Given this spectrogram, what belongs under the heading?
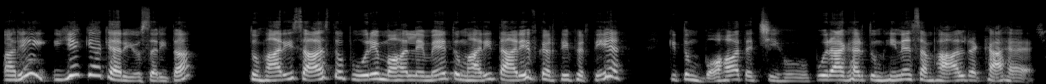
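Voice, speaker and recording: A woman's voice: medium pitch, lively intonation, moderate pace, fairly bright tone, no room sound, lightly acted. A woman voicing a friendly neighbour in a cartoon family drama, polite and chatty.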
